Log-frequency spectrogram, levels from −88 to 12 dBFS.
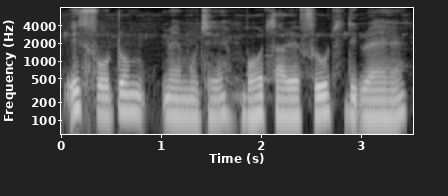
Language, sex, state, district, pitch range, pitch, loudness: Hindi, male, Arunachal Pradesh, Papum Pare, 115-130 Hz, 120 Hz, -16 LUFS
